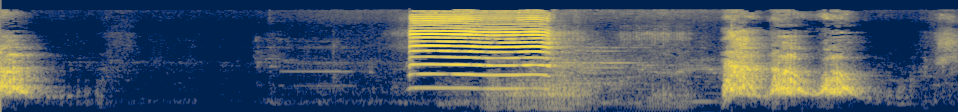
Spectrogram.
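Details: Female French Bulldog barking along to a played pipe: a bright, sustained pipe note with stacked overtones, then after a short pause three quick, rough bursts of barking in a row, with a little speech at the start.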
